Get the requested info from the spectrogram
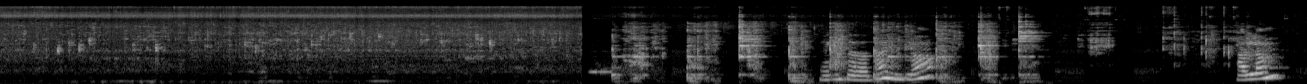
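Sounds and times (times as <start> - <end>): paste sizzling in hot oil: 0.0 - 12.3
spoon clinking against metal pot: 6.0 - 12.5.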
